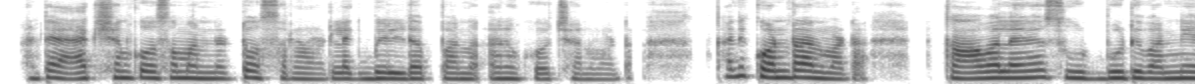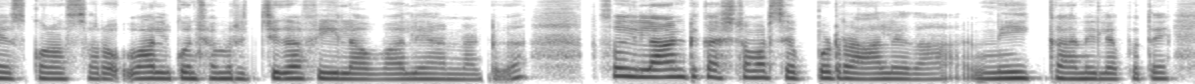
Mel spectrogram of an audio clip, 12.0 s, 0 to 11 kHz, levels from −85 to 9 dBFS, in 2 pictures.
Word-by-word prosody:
అంటే, 230 +3 -2
యాక్షన్ 250 +3 0
కోసం 255 0 +1
అన్నట్టు 230 +1 -2
వస్తారన్నమాట. 225 -3 -5
లైక్ 220 - -3
బిల్డప్ 230 0 0
అన్ 220 -1 -2
అనుకోవచ్చునమాట. 215 -1 -6 0.5
కానీ 315 +2 -1
కొనరనమాట. 265 -5 +5 0.5
కావాలనే 255 +3 +5
సూట్ 245 -4 0
బూట్ 250 0 +3
ఇవన్నీ 235 +1 +2
ఎసుకొని 230 0 -3
వస్తారు. 220 -1 -4
వాళ్ళు 235 0 +3
కొంచెం 235 0 +1
రిచ్‌గా 230 +1 +1
ఫీల్ 225 -2 +1
అవ్వాలి 210 +1 -4
అన్నట్టుగా. 205 +4 -8 0.4
సో, - - -22
ఇలాంటి 295 +1 +4
కస్టమర్స్ 265 -1 -1
ఎప్పుడు 245 +1 -1
రాలేదా? 215 -1 -3 0.3
నీకు 245 +1 +3
కానీ, 225 0 +1
లేకపోతే 225 +2 -5
230 Hz, 155 wpm, -23 LUFS, 220-250 Hz, 0.5 s, కొనరనమాట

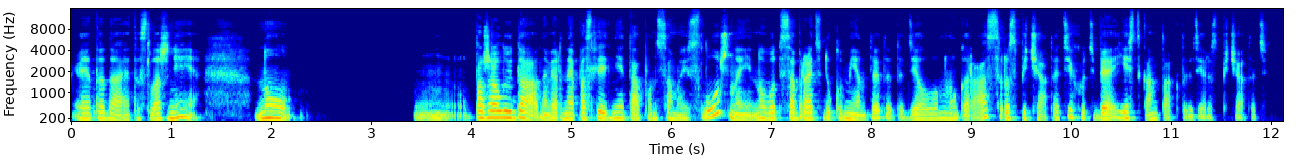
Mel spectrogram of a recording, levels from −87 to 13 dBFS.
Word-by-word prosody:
Это 180 +2 -1
да, 155 -5 0
это 150 +2 -7
сложнее. 185 +9 +1 0.5
Ну 195 -2 +4 1.2
М, - - -4 0.2
пожалуй, 210 0 +8
да, 205 -1 +5
наверное, 170 +3 0
последний 185 +1 0
этап- - - -3
он 165 - -3
самый 180 -2 -4
сложный, 215 - +1
но 185 - 0
вот 185 +1 0
собрать 185 -1 +1
документы, 175 -6 -2
это - - -4
ты 230 -3 -9
делала 160 -3 -2
много 180 0 -3
раз, 235 +2 -2
распечатать 190 +1 -4
их. 220 -2 -2
У - - -1
тебя 175 -3 +2
есть 195 -2 -1
контакты, 170 +2 -7
где - - -6
распечатать? - - -12
185 Hz, 155 wpm, -24 LUFS, 170-200 Hz, 1.2 s, пожалуй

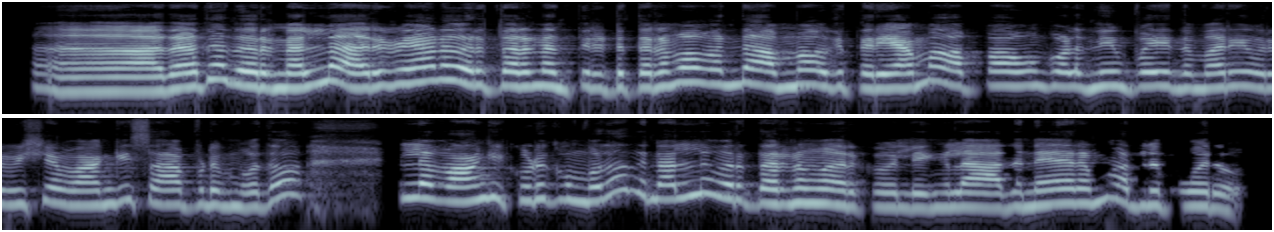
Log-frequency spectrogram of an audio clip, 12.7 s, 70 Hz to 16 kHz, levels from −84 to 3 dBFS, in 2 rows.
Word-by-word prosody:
அ 245 - -12 0.6
அதாவது 250 - +4
அது 370 - -1
ஒரு 260 -1 +4
நல்ல 270 +8 +3 0.2
அருமையான 305 +7 +3
ஒரு 285 - +1
தருணம். 270 -2 +3
திருட்டுத்தனமா 255 +4 0
வந்து 300 +2 -2
அம்மாவுக்கு 270 0 -2
தெரியாம, 250 +7 +3
அப்பாவும் 275 0 -3
குழந்தையும் 265 0 -3
போய் 270 0 +1
இந்த 245 - -6
மாரி 260 +2 -1
ஒரு 245 - -6
விஷயம் 250 0 -6
வாங்கி 245 +5 -2
சாப்பிடும்போதோ, 245 - -4 0.6
இல்லை 335 -1 +1
வாங்கி 300 +4 +2
குடுக்கும்போதோ, 300 +1 -5
அது 400 -6 -8
நல்ல 350 +5 -2 0.2
ஒரு 305 - -4
தருணமா 255 0 0
இருக்கும் 220 -1 -9
இல்லைங்களா? 210 +1 -2
அந்த 220 +1 -8
நேரமும் 260 +4 -2
அதுல 235 0 -4
போயிரும். 220 -5 -6
265 Hz, 160 wpm, -21 LUFS, 245-290 Hz, 0.6 s, அதாவது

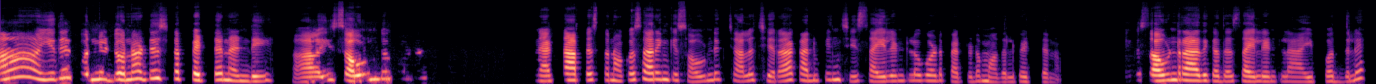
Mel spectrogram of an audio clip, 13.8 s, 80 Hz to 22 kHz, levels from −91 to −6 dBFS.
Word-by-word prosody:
ఆ! 310 - +6 0.5
ఇదే 365 +5 -1
కొన్ని 300 +3 +3
డు 300 - +7
నాట్ 335 -2 +4
డిస్టర్బ్ 350 -2 0
పెట్టానండి. 265 -4 +2 0.5
ఆహ్, 215 0 +1
ఈ - - -4
సౌండ్. 275 +6 +6 0.2
కూడా 340 +1 -20 1.2
నెట్ 240 +1 -3
ఆపేస్తాను, 280 -1 0
ఒక్కోసారి 300 +4 +1
ఇంక 300 -2 -3
ఈ - - -13
సౌండ్‌కి 250 +8 -10
చాలా 240 +2 -6
చిరాకు 250 +4 -4
అనిపించి 280 +1 -8
సైలెంట్‌లో 240 +3 -7
కూడా 255 +1 -7
పెట్టడం 215 +3 -13
మొదలుపెట్టాను. 205 0 -15 0.7
ఇగా 285 - -24
సౌండ్ 260 +4 +6
రాదు 260 -1 +5
కదా! 235 -1 -7
సైలెంట్‌లో 225 -1 -6
అయిపోద్దిలే, 220 - -11
255 Hz, 130 wpm, -21 LUFS, 225-295 Hz, 1.2 s, డు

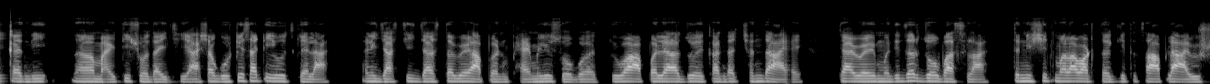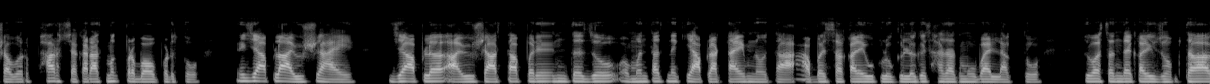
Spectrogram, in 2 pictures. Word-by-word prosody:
एखादी 135 -1 0 0.3
अ, 130 0 +2
माहिती 120 +2 -1
शोधायची 120 -2 -3
अशा 130 +1 +2
गोष्टीसाठी 155 +3 0
यूज 140 -2 -2
केला 120 -3 0 0.4
आणि 135 0 0
जास्तीत 130 +2 -1
जास्त 135 +1 0
वेळ 135 -1 +1
आपण 120 0 +2
फॅमिलीसोबत 120 -1 -2
किंवा 135 0 +4
आपल्याला 135 +1 +4
जो 140 0 -1
एखादा 130 +1 -2
छंद 140 0 -3
आहे 115 -3 +2 0.4
त्यावेळेमध्ये 135 -1 +2
जर 160 +2 +1
जोपासला, 130 -4 +1 0.3
तर - - +1
निश्चित 145 +1 -1
मला 145 -1 +4
वाटतं 135 -1 +2
की 135 - -6
त्याचा 130 +1 -1
आपल्या 130 +1 +4
आयुष्यावर 120 +1 -1
फार 145 0 +2
सकारात्मक 125 +3 0
प्रभाव 125 -2 +1
पडतो 120 -1 -8
आणि 155 +6 -8
जे 165 - +2
आपलं 150 +1 +3
आयुष्य 125 -2 +2
आहे, 115 -1 +1 0.4
जे 140 - 0
आपलं 140 +1 +3
आयुष्य 130 +2 +2
आतापर्यंत 135 +1 0
जो 140 0 -2
म्हणतात 130 +1 -1
ना, 140 - -1
की 145 - -2
आपला 125 -3 +4
टाईम 125 0 +3
नव्हता. 120 -1 0
आपण 120 +2 -1
सकाळी 130 0 +2
उठलो, 125 0 -2
की 125 +3 -3
लगेच 130 +1 -2
हातात 125 -1 -1
मोबाईल 125 -1 0
लागतो 115 0 -6 0.5
किंवा 135 -1 +1
संध्याकाळी 130 -1 +1
झोपता 130 +2 +2
130 Hz, 155 wpm, -23 LUFS, 125-135 Hz, 0.5 s, किंवा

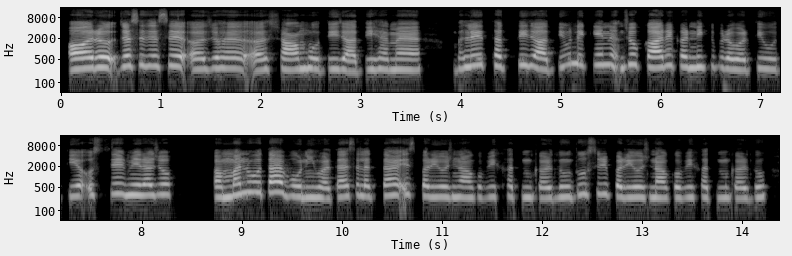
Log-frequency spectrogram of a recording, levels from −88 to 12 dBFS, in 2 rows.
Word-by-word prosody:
और 270 +2 +8 0.3
जैसे-जैसे 315 -1 +1
अ, 255 -2 0
जो 275 +2 -1
है 270 -1 +1
अ, 235 +2 0
शाम 250 0 +2
होती 255 0 -2
जाती 245 0 0
है, 255 0 -2
मैं 245 -1 +1 0.4
भले 300 +6 +2
थकती 310 +2 0
जाती 260 -3 +2
हूँ 345 +4 -6
लेकिन 340 -1 -1
जो 345 +5 -1
कार्य 290 +2 +6
करने 295 -1 +2
की 295 +1 -16
प्रवृत्ति 250 -2 -1
होती 255 0 -7
है 275 - +2
उससे 315 +3 -4
मेरा 295 0 +3
जो 305 +1 -3 0.4
अ, 255 - +3
मन 290 +7 +2
होता 355 0 +2
है 355 - +7
वो 270 -4 -2
नहीं 250 -1 -1
भरता 240 +1 -2
है। 265 - +2
ऐसा 280 +2 -7
लगता 275 +1 -2
है 295 0 +2
इस 300 - -8
परियोजना 255 -2 -2
को 255 - -10
भी 255 +1 -8
ख़त्म 255 -1 -7
कर 240 -1 -3
दूँ, 255 +1 -3
दूसरी 315 +2 -6
परियोजना 250 -3 0
को 245 +1 -2
भी 250 +1 -6
ख़त्म 245 -1 -8
कर 235 -1 -4
दूँ। 250 +3 -4
265 Hz, 215 wpm, -23 LUFS, 250-295 Hz, 0.4 s, और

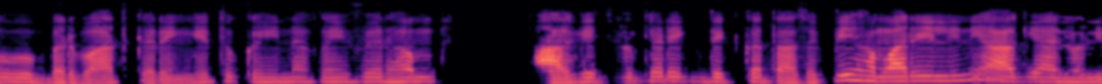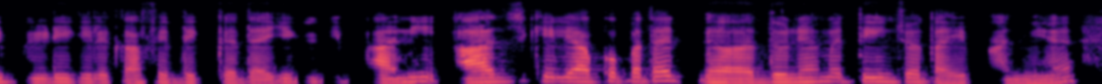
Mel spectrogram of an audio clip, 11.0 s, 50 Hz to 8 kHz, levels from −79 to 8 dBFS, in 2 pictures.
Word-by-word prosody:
को 140 -1 +1
बर्बाद 120 +2 0
करेंगे 125 +3 -3
तो 155 - -8
कहीं 140 -1 -3
न 140 +1 -3
कहीं 145 0 -3
फिर 145 0 -3
हम 145 +1 +1 0.6
आगे 130 +3 +5
चलकर 145 +2 -5
एक 150 -2 -3
दिक्कत 145 0 -3
आ 130 - +4
सकती 130 +8 -1
है। - - +4
हमारे 165 +1 +6
लिए 170 +1 0
नहीं 195 - -2
आगे 150 0 +4
आने 145 -1 +1
वाली 135 0 -1
पीढ़ी 130 0 -2
के 130 0 -6
लिए 125 - -4
काफ़ी 115 +2 -3
दिक्कत 120 -2 -6
आएगी 105 +5 -2
क्योंकि 140 +1 -14 0.2
पानी 130 +5 +1 0.2
आज 140 +4 +4
के 150 - -3
लिए 145 - -1
आपको 140 +2 +2
पता 155 +2 0
है 170 - +3 0.2
द 125 -1 +3
दुनिया 130 +2 +1
में 150 0 -4
3 145 -1 -1
चौथाई 130 -5 -3
पानी 110 0 -8
है, 125 +6 -4
140 Hz, 235 wpm, -24 LUFS, 125-145 Hz, 0.6 s, हमारे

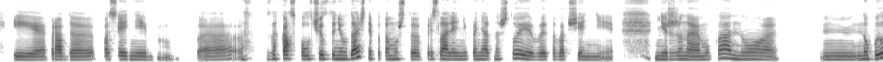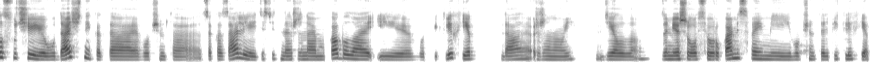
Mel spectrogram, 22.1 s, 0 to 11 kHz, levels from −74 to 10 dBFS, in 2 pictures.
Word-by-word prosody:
И 160 0 +1
правда 165 -1 +1
последний, 170 -2 0
м, 175 - -13 0.3
а, 170 +5 -3 0.3
заказ 200 +1 +3
получился 190 +2 +1
неудачный, 200 +3 +4
потому 185 -1 -3
что 170 -4 +1
прислали 180 -1 +3
непонятно 175 0 -3
что 220 +4 0
и 195 -5 +4
в 160 - -9
это 165 0 -1
вообще 170 -1 +1
ни 155 0 -7 0.5
не 175 0 +1
ржаная 170 -1 +2
мука. 220 +7 +1
Но, 180 -3 -1 0.5
м, 165 +1 -4
но 190 - +3
был 210 +8 +6
случай 215 -8 +3
удачный, 190 - +3
когда 160 -3 -2
в 160 - -9
общем-то, 160 -1 -5 0.3
а, - - -13
заказали, 175 +7 0
и - - -5
действительно 175 +1 -5
ржаная 170 -1 -2
мука 165 +7 +2
была, 190 -6 +2
и 160 -2 -3
вот 150 -1 -13
пекли 225 +4 -2
хлеб, 190 -4 0 0.3
да, 180 +2 -3
ржаной. 165 +1 -6 0.2
Делала, 165 +2 -2 0.2
замешивала 175 0 +5
всё 170 0 +1
руками 190 +6 +4
своими, 175 -6 -1
и - - -5
в 165 - -10
общем-то 165 0 -7
и 165 - -7
пекли 185 +1 -7
хлеб, 185 - -3
170 Hz, 145 wpm, -24 LUFS, 165-185 Hz, 0.5 s, был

